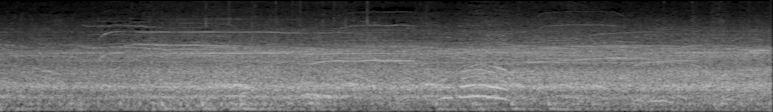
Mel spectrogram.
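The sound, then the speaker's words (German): A huge stadium crowd at Camp Nou roars continuously, with shrill whistles piercing the din in a sustained, loud wall of protest because a Barça player lies on the ground near the Espanyol corner flag and Espanyol did not play the ball out. “Es ist so laut, ich höre mein eigenes Wort nicht. Der Grund fürs Pfeifkonzert ist aber natürlich, dass ein Barca-Spieler in Nähe der Espanyol-Eckfahne auf dem Boden liegt.”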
